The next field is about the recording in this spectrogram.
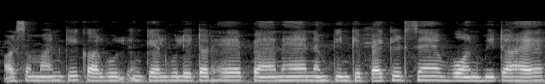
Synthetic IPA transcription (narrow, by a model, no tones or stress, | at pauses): ɔ̰ːɾsamaːnkekɛːlkuleːʈəɾɦɛpɛːnɦɛ̃nɐmkinkepɛːkeːʈsɦɛ̃ʋɔːnbiːʈaɦɛː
